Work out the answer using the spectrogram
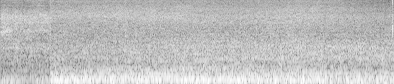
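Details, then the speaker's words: Chevrolet Malibu test drive after replacing a stubborn wheel bearing: only low steady road rumble, no howl or hum rising with speed; the new wheel bearing sounds healthy and the car tracks straight. "No, it seems to be doing just fine. It's not making any noise. That's a plus."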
